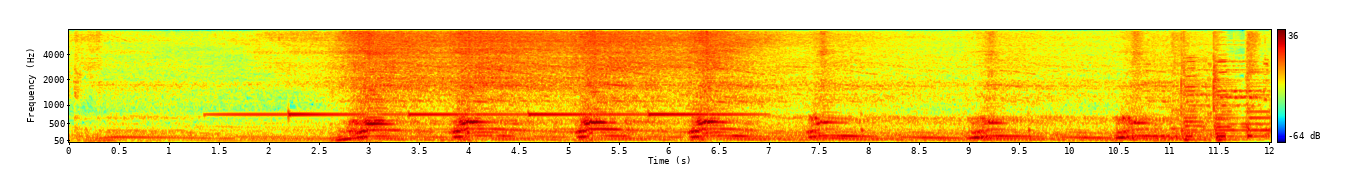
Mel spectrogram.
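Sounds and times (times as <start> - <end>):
car engine revving in blips: 0.0 - 11.6
steady high tone: 1.4 - 7.2.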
